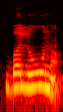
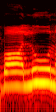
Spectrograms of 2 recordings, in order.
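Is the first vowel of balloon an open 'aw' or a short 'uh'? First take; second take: uh; aw. First: The first vowel is a short 'uh' sound. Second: The first vowel is an open 'aw' sound. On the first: The speaker calls it right. "याला असंच वाचावं लागेल" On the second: The speaker calls it wrong. "असं नाही"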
